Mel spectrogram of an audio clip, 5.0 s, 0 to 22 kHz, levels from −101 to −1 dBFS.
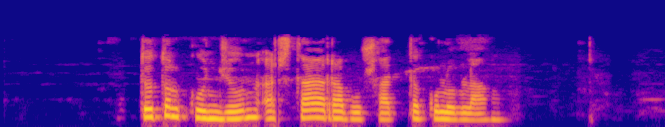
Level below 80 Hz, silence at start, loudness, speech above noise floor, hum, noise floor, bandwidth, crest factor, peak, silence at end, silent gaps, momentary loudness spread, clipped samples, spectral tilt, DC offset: -60 dBFS; 1.05 s; -19 LUFS; 65 dB; none; -83 dBFS; 7.8 kHz; 18 dB; -4 dBFS; 1.2 s; none; 9 LU; under 0.1%; -6 dB/octave; under 0.1%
